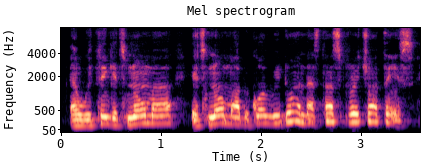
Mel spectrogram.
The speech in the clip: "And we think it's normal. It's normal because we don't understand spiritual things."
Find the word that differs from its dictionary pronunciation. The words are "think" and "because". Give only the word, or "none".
because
